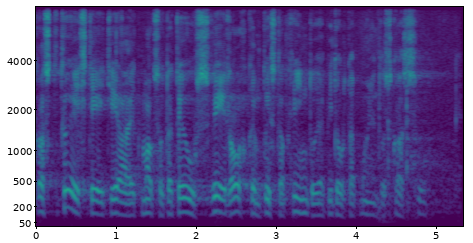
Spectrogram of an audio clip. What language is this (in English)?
Estonian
